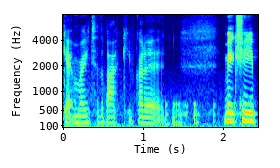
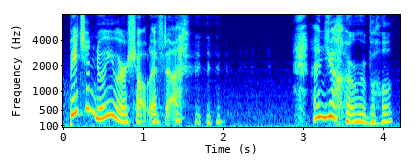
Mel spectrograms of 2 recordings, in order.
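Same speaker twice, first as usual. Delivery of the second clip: mock outburst; 6 dB louder than usual. Mock-yelling at a snooty shopkeeper over a shoplifter. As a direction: snap it out like a fed-up customer. Mocking a rude shop customer.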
